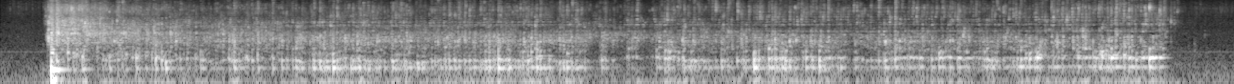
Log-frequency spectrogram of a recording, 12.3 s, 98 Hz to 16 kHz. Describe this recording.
Heavy Long Pour FF120
Long, heavy liquid pour. low pitch, continuous, smooth tempo.
long-pour, Pouring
